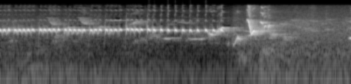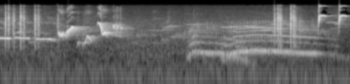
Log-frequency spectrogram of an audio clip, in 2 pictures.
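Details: White-rumped shama singing in a 'swallow-ringing' style with rapid voice switching and tail flicking, meant to provoke other birds: a fast train of identical notes repeated about twice a second, then varied whistles, upslurs and sharp high chips.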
